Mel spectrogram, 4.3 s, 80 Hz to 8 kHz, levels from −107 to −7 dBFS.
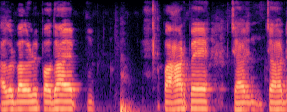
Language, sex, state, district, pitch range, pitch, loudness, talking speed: Hindi, male, Bihar, Saharsa, 135-145 Hz, 140 Hz, -22 LUFS, 125 wpm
